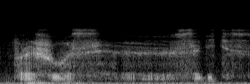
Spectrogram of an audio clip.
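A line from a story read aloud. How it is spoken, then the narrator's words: Hoarse. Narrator (Russian): Американист Бонетто наклонил голову и хрипло произнес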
